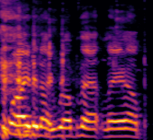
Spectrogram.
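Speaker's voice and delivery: playful cry of despair; mock anguish. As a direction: lament it like a comic victim, rising to a loud cry. Comic voicing of an imagined sufferer.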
